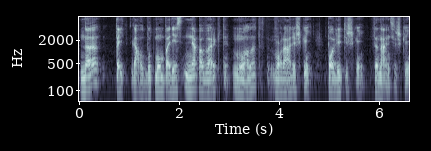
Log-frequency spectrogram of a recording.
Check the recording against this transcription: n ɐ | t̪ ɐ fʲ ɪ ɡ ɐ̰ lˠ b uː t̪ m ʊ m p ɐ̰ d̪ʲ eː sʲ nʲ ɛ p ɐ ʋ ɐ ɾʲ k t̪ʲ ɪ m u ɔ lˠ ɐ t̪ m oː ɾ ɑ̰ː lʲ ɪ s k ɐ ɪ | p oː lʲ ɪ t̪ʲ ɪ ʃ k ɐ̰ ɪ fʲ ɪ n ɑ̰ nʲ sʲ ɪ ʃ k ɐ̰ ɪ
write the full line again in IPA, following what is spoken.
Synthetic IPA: n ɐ | t̪ ɐ ɪ ɡ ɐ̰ lˠ b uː t̪ m ʊ m p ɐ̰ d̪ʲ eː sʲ nʲ ɛ p ɐ ʋ ɐ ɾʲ k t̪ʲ ɪ n u ɔ lˠ ɐ t̪ m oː ɾ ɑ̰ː lʲ ɪ ʃ k ɐ ɪ | p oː lʲ ɪ t̪ʲ ɪ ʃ k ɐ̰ ɪ fʲ ɪ n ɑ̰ nʲ sʲ ɪ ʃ k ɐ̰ ɪ

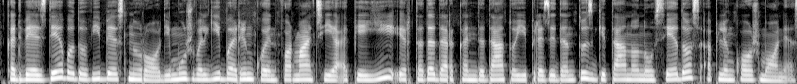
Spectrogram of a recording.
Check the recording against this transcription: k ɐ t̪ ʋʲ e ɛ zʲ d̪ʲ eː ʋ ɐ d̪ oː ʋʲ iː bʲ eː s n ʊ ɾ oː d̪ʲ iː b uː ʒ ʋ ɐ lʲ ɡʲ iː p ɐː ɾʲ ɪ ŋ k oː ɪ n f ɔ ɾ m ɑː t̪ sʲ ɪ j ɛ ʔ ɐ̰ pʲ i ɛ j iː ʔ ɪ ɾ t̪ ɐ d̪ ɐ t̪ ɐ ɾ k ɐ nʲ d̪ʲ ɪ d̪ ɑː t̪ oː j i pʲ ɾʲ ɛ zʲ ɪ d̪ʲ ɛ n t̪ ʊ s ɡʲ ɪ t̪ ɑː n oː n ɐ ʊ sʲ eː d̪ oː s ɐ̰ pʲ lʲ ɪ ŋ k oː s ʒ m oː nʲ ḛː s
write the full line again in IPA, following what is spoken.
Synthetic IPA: k ɐ t̪ ʋʲ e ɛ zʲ d̪ʲ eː ʋ ɐ d̪ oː ʋʲ iː bʲ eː s n ʊ ɾ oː d̪ʲ iː m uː ʒ ʋ ɐ lʲ ɡʲ iː b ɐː ɾʲ ɪ ŋ k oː ɪ n f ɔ ɾ m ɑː t̪ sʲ ɪ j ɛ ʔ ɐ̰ pʲ i ɛ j iː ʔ ɪ ɾ t̪ ɐ d̪ ɐ d̪ ɐ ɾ k ɐ nʲ d̪ʲ ɪ d̪ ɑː t̪ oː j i pʲ ɾʲ ɛ zʲ ɪ d̪ʲ ɛ n t̪ ʊ s ɡʲ ɪ t̪ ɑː n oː n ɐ ʊ sʲ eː d̪ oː s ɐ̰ pʲ lʲ ɪ ŋ k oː s ʒ m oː nʲ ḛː s

